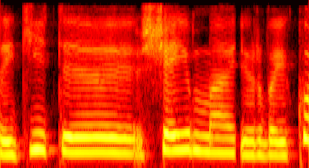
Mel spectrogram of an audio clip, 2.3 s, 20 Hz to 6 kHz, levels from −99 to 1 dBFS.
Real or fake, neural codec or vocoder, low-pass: real; none; 5.4 kHz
